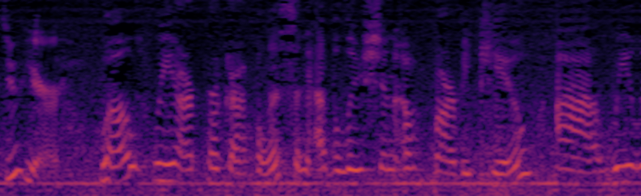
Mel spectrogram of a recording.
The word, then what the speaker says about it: Porkopolis: morning in Carmel at Porkopolis. Did I say that correct, Anna? No, I don't think you did. I think it's Porkopolis. Isn't that how you say it?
